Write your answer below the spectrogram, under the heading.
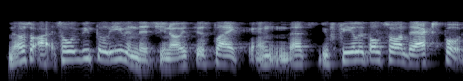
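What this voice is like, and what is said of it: Icelandic accent. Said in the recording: “my Icelandic accent ... oh, you really are from Iceland ... quite obvious”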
